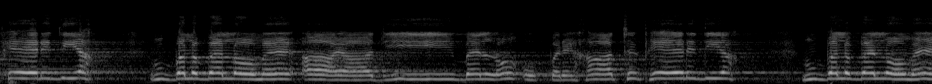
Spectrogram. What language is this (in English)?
Hindi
